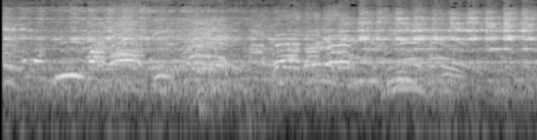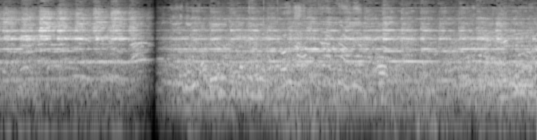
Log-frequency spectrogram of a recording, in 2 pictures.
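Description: A large crowd of men and women chants and shouts loudly, close by.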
